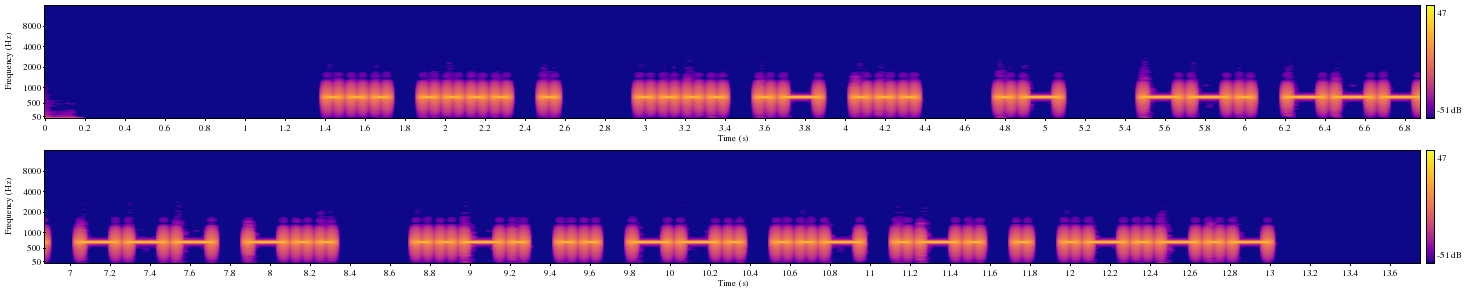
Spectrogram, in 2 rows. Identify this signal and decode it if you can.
Morse code, heard as a keyed tone, about 21 wpm, 700 Hz. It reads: SHE HAS A GOOD FIGURE.
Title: Sentences from Top 1000 Words - Review Part 2 - 20wpm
